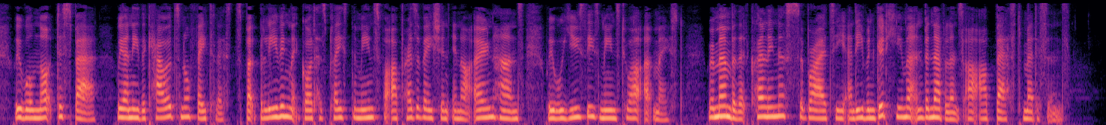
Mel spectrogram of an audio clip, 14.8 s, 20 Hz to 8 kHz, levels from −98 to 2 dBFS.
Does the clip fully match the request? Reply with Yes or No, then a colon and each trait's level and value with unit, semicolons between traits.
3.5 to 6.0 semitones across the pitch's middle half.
No: average, 2.7 semitones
